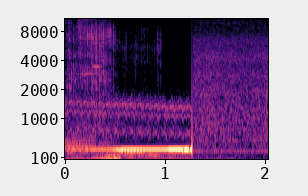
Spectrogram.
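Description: Electronic logo sting: a held synth tone with overtones that cuts off suddenly about a second in, then a burst of static hiss as a glitch effect.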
